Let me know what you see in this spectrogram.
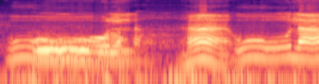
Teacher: উ ওয়াও মধ্যে টান দিয়ে পড়তে হবে, তারপর লাম খাড়া যাবারও টান দেবেন।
